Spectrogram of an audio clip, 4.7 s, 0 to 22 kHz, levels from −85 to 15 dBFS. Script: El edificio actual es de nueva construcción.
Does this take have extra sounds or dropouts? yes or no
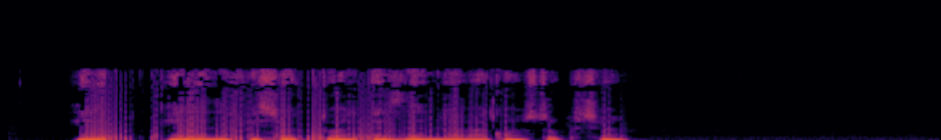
no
